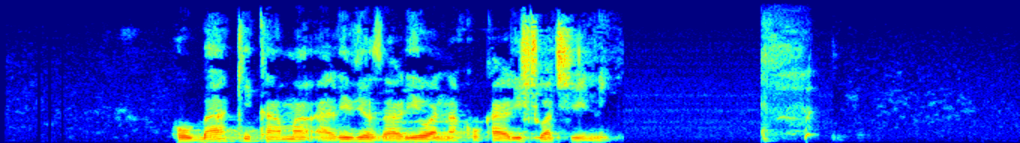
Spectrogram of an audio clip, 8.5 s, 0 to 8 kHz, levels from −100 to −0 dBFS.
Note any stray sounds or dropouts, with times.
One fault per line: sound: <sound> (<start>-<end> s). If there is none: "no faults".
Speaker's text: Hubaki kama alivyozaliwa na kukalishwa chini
sound: cough (6.3-6.8 s)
